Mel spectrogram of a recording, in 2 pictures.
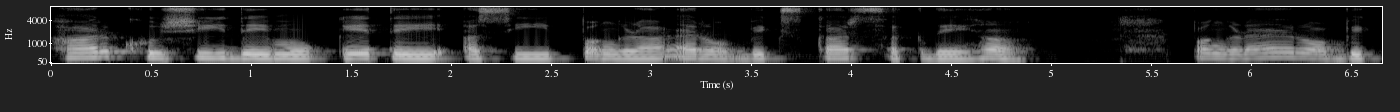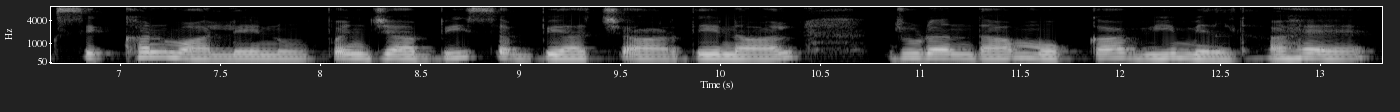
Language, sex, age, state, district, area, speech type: Punjabi, female, 45-60, Punjab, Jalandhar, urban, spontaneous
